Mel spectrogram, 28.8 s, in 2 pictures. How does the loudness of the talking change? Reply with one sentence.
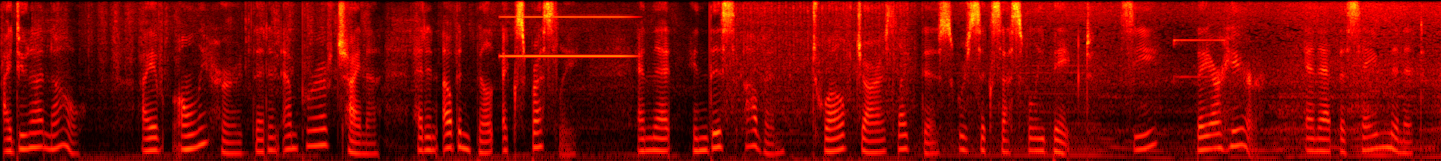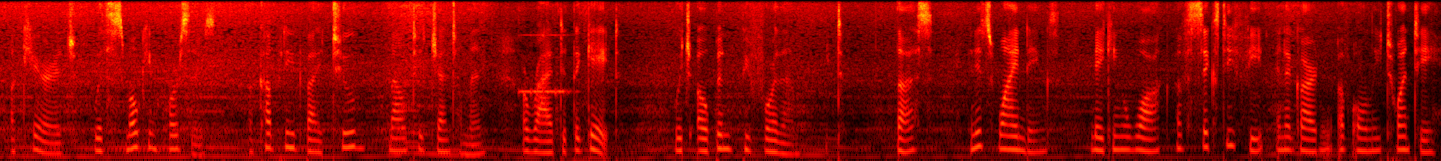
The volume of the talking stays about the same.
